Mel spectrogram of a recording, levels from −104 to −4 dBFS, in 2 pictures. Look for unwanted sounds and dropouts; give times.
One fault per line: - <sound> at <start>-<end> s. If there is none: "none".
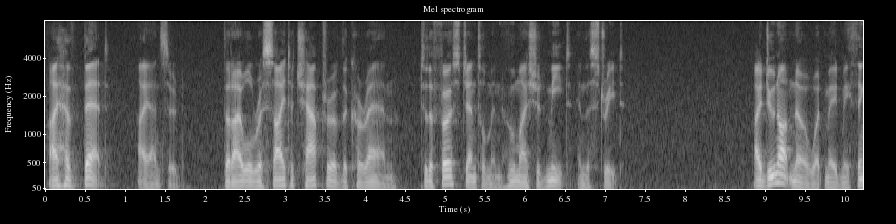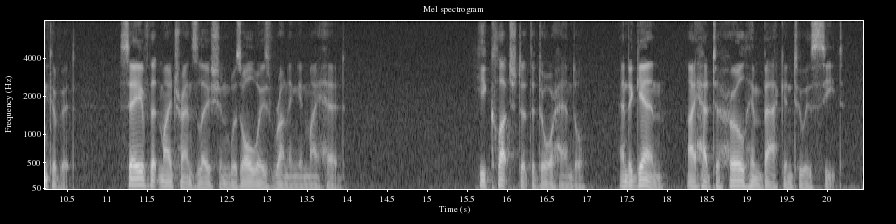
none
